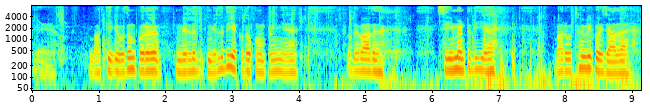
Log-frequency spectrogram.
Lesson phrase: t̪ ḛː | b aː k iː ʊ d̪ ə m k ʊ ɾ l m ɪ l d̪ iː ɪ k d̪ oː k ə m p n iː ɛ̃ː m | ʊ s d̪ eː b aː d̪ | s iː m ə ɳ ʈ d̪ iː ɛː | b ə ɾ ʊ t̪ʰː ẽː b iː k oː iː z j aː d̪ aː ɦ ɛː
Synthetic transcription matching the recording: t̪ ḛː | b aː k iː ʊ d̪ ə m p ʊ ɾ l m ɪ l d̪ iː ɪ k d̪ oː k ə m p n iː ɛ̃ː | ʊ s d̪ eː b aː d̪ | s iː m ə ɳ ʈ d̪ iː ɛː | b ə ɾ ʊ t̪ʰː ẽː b iː k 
